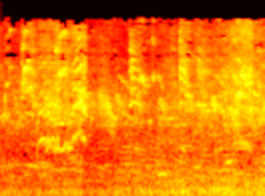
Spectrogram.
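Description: Many caged birds chirp and tweet busily at a stall in the Pramuka bird market, a dense overlapping chorus of high calls close by, with faint voices in the background.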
